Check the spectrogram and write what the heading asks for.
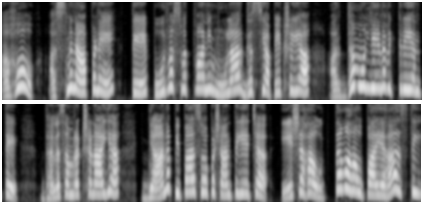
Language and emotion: Sanskrit, happy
